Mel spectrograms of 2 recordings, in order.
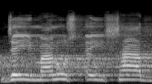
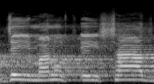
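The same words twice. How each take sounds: The two takes are said the same way.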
